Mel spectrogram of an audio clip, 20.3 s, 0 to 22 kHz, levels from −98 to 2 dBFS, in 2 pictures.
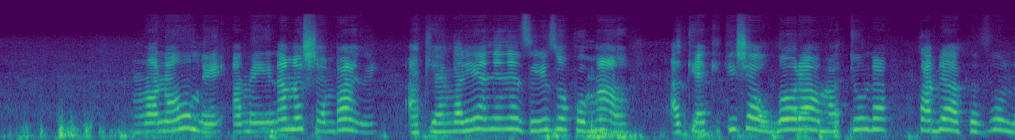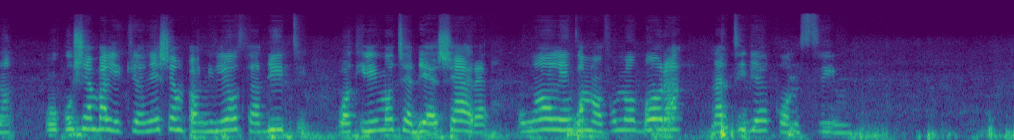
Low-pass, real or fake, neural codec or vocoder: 14.4 kHz; fake; codec, 32 kHz, 1.9 kbps, SNAC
